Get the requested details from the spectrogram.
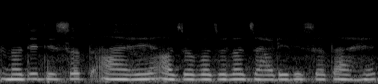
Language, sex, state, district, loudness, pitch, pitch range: Marathi, female, Maharashtra, Pune, -30 LUFS, 235 Hz, 230-240 Hz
